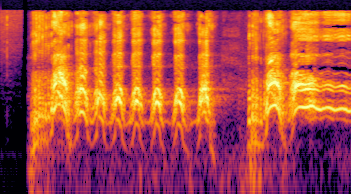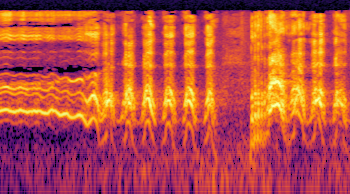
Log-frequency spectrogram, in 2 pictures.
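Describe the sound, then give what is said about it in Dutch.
A man, a YouTube performer, imitates a dog, letting out rapid, rhythmic barks broken by a long drawn-out growling whine, then resuming the quick barking bursts, loud. “Inderdaad, geen hond, maar wel zijn beste vriend, een mens.”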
